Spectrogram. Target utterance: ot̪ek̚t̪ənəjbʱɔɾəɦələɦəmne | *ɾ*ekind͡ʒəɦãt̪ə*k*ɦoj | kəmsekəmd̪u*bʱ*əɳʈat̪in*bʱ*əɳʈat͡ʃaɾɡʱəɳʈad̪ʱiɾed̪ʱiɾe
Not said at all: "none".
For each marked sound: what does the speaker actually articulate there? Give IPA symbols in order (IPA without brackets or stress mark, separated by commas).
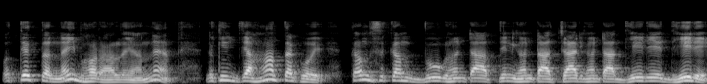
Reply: l, k, ɡʱ, ɡʱ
